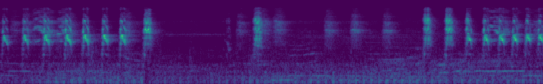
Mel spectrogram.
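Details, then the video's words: Greater green leafbird (cucak hijau) master song for birds preparing for contests. Quick bursts of high squeaky chirps are broken by a quiet pause of about a second, then resume in a fast chattering series. "masteran ampuh untuk burung cucak hijau Lomba"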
